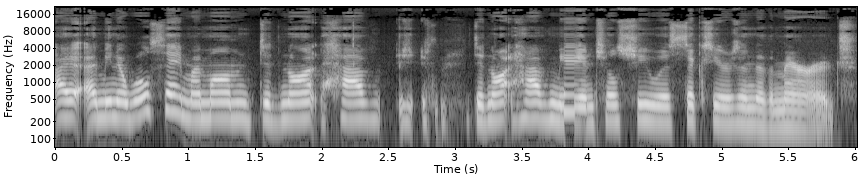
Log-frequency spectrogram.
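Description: Here is an ordinary speaking voice with ordinary pitch variation, a moderate pace and very even loudness. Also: woman, fairly high pitch for a woman. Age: 40s. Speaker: caller. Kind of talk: casual chat.

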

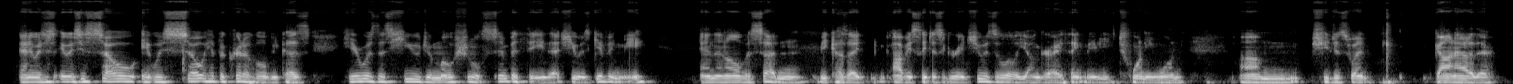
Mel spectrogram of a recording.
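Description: A man's somewhat breathy voice, fairly low in pitch, with ordinary pitch variation and very even loudness. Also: fairly quick pace. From Newfoundland, Canada. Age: 20s. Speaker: caller, theatre artist. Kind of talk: call-in conversation. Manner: halting.

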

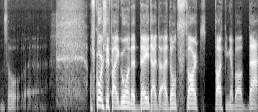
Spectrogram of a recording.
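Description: In a very clean recording with a silent background and a dry, close sound with no echo, a man speaks at a moderate pace and medium pitch with vocal fry. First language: not English. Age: 40s. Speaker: caller. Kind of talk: personal advice call. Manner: halting.

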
